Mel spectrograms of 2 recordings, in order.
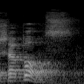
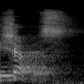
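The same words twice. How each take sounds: First: The stress is on the last syllable. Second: The stress is on the first syllable. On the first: This is the Hebrew form of the word. "The Hebrew Shabbos, every time it comes in the Torah" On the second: This is the Yiddish form of the word. "which is actually a wrong vowel and wrong stress"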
